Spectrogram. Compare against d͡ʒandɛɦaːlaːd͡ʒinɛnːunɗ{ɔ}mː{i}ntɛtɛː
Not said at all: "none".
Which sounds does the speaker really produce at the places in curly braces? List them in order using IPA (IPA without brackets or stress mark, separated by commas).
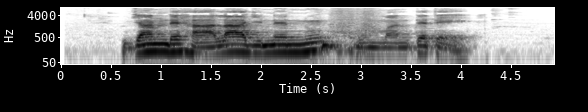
u, a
